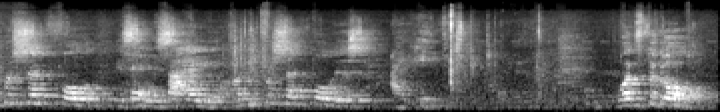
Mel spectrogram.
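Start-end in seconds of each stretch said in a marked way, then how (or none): 2.9-3.8 a hushed bitter aside, barely breathed; unvoiced mock whisper. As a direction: whisper it like a burned-out barber's secret thought. Burned-out barber's inner voice.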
